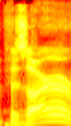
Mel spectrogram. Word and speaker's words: Pizarro: Pizarro rhymes with Bizarro.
